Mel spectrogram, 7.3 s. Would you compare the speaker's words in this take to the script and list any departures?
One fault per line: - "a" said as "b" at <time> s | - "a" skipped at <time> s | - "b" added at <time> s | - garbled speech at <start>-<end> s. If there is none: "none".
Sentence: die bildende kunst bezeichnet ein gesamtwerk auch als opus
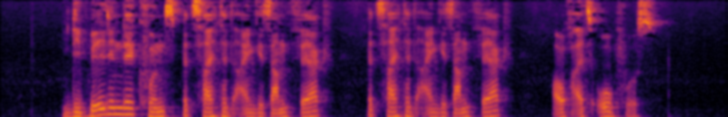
- "bezeichnet ein gesamtwerk" added at 3.7 s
